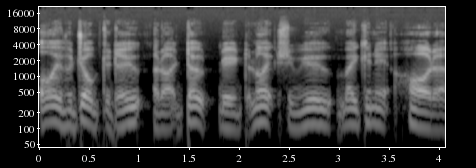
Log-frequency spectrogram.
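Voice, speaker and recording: A man's booming, put-on character voice at medium pitch and a moderate pace. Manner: indignant, bellowing.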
